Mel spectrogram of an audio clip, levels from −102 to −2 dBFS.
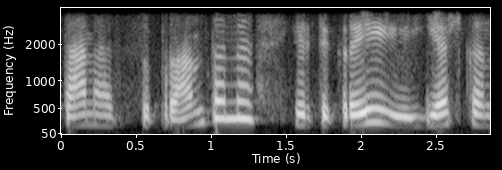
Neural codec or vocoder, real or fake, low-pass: none; real; 3.6 kHz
